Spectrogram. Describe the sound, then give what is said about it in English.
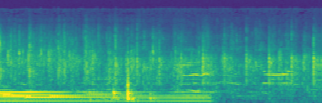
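A church audience claps their hands to the Lord in a steady patter over a sustained low organ chord that cuts off partway through, leaving the applause continuing alone with some voices. “Clap your hands to the Lord before you're seated.”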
